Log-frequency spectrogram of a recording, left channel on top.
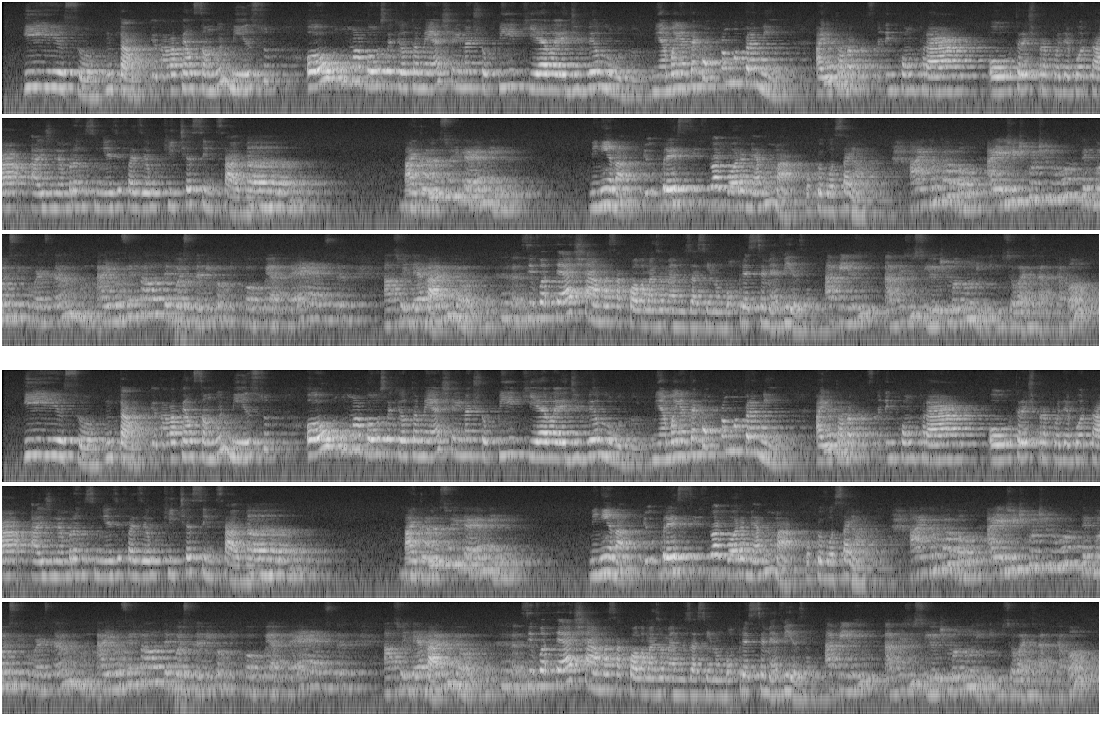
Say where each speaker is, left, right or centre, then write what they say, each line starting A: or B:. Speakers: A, on the right; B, on the right.
A: Isso. Então,
B: Uhum.
A: eu tava pensando nisso. Ou uma bolsa que eu também achei na Shopee, que ela é de veludo. Minha mãe
B: Ah,
A: até comprou uma pra mim. Aí
B: que legal.
A: eu tava pensando em comprar outras pra poder botar as lembrancinhas e fazer o kit assim, sabe?
B: Aham. Bacana
A: Ai, tô muito.
B: a sua
A: ansiosa.
B: ideia, amiga.
A: Menina,
B: Muito,
A: eu
B: muito
A: preciso
B: interessante.
A: agora me arrumar, porque eu vou sair.
B: Tá. Ah, então tá bom. Aí a gente continua depois se conversando. Aí você fala depois pra mim como que ficou- foi a festa. A sua ideia é maravilhosa.
A: Tá.
B: <laughs>
A: Se você achar uma sacola mais ou menos assim, num bom preço, você me avisa?
B: Aviso, aviso sim, eu te mando o link no seu WhatsApp, tá bom?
